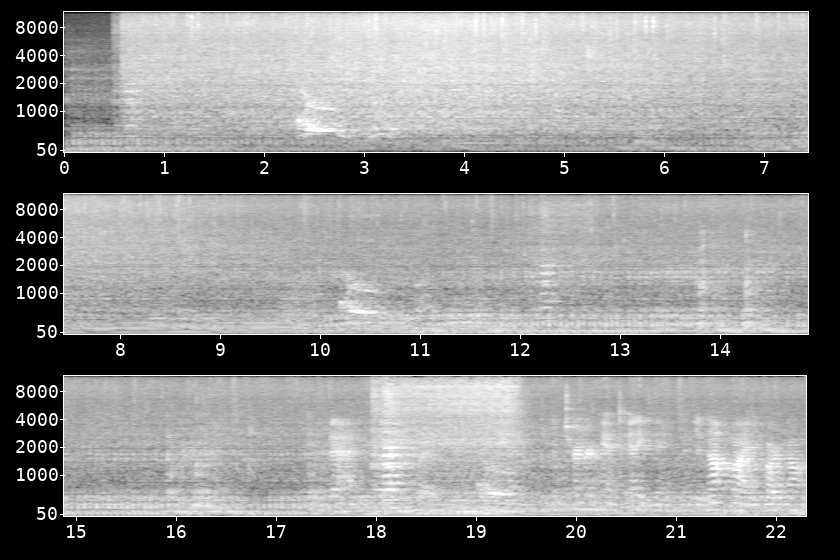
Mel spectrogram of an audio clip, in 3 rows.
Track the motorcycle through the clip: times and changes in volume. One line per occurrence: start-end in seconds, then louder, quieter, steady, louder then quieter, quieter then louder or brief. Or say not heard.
0.0-22.2 louder.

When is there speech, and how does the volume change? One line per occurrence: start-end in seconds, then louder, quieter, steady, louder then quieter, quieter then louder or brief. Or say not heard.
17.4-22.2 louder.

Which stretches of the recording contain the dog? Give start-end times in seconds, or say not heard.
2.3-3.3, 10.2-11.2, 19.0-20.0.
